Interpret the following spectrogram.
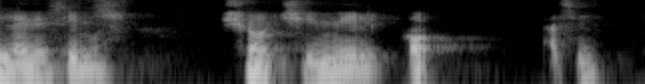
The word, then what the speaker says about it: Xochimilco: en lagu aeca en Veracruz y le decimos chochimilco así chochimilco así lo pronunciamos no sabemos si aquí lo pronunciaban los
